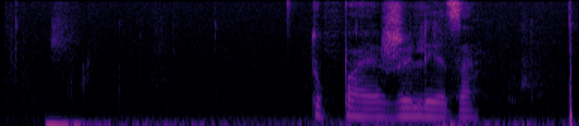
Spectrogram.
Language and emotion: Russian, angry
